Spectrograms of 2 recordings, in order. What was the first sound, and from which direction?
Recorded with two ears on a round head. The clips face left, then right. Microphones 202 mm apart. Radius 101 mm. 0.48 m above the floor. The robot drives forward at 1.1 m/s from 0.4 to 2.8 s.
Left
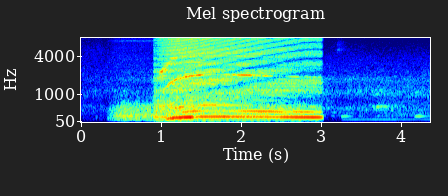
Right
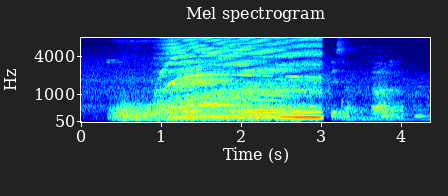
A blender, 85° left.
